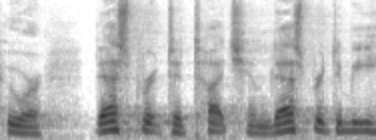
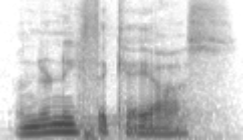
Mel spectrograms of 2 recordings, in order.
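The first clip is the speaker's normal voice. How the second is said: usual speaking voice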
